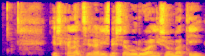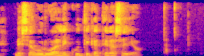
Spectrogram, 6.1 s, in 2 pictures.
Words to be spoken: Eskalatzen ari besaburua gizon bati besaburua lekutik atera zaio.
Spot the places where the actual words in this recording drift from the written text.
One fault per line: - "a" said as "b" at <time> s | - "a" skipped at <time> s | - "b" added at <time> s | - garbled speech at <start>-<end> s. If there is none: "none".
none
